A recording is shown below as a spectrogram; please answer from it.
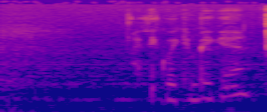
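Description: Near silence, then faint, low speech starting about a second in.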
